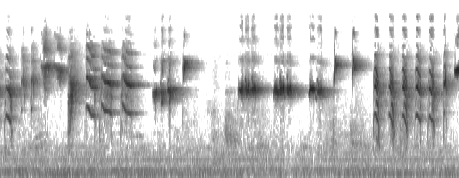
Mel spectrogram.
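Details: Long-tailed shrike mimicking song, rich rapid phrases of chirps and squeaks, a short pause, then clear whistled notes and a final burst of fast downward-sweeping calls.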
